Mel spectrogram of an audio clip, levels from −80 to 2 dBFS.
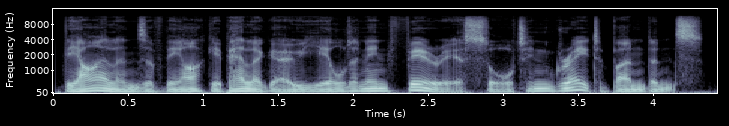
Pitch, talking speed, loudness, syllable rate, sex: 90 Hz, 165 wpm, -17 LUFS, 5.2 syllables/s, male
